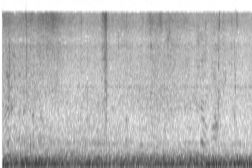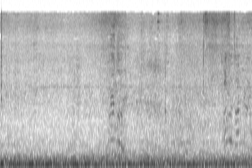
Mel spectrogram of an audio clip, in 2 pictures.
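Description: Steady low rumble of a boat's engine running.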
